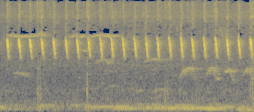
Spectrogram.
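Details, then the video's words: Bar-winged prinia in long-breathed, unbroken song: a fast, even string of high, sharp, slightly down-slurred notes, about six or seven each second, over a steady low hum. "Nafas Panjang, Nembak Satu Lagu, Ciblek Sawah Gacor"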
